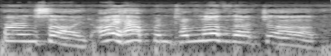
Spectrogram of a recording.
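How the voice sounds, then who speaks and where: A woman's extremely high voice at a moderate pace, over noticeable background noise. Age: 70s. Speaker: nurse. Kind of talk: speech at a protest rally. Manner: conversational, digressive.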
